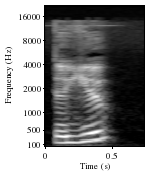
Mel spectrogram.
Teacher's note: Low rise pattern. You start low and then you go up. This is used when forming questions.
